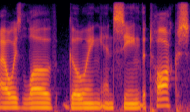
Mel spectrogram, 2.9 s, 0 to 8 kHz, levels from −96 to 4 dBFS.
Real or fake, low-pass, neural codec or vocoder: real; 7.2 kHz; none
